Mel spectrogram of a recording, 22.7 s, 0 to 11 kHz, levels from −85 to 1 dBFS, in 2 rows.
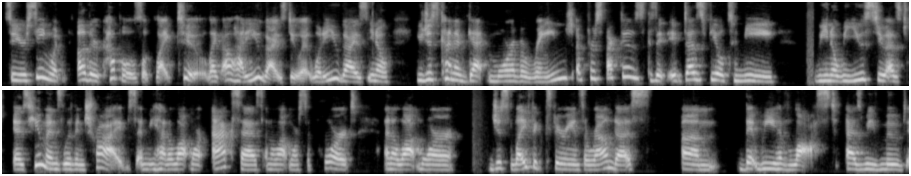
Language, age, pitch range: English, 20-39, 195-230 Hz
